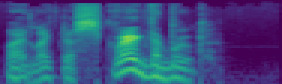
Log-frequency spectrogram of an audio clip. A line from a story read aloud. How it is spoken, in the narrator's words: muttered Sir Andrew savagely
